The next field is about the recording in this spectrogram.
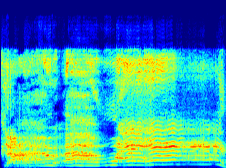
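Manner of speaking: put-on very high, very loud, drawn-out toddler shriek. Retelling a toddler's reaction when someone walked in: imitating a toddler shouting. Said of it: "proper, like, shouting, went red in the face, screaming".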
